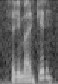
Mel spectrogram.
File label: "frimerke", Norwegian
